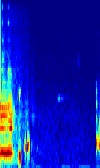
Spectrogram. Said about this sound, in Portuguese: Não gente, eu esqueci de desligar o meu, o meu é, o relógio, o despertador, desculpa.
